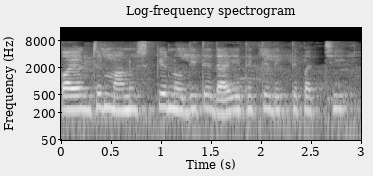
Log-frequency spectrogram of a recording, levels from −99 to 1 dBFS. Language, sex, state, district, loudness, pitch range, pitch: Bengali, female, West Bengal, Alipurduar, -17 LUFS, 230-245 Hz, 235 Hz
